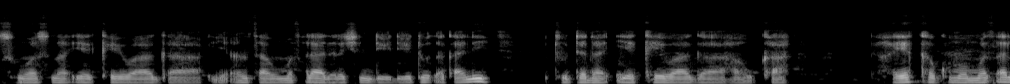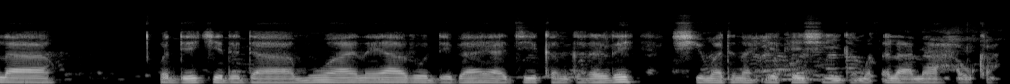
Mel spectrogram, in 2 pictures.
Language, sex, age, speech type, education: Hausa, male, 30-45, spontaneous, tertiary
